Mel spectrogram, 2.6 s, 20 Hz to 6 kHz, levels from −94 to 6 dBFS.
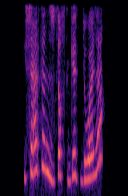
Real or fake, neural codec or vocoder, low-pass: fake; codec, 16 kHz, 4 kbps, FunCodec, trained on LibriTTS, 50 frames a second; 5.4 kHz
